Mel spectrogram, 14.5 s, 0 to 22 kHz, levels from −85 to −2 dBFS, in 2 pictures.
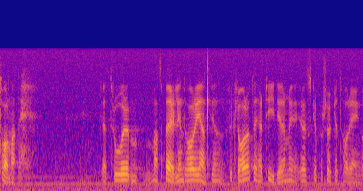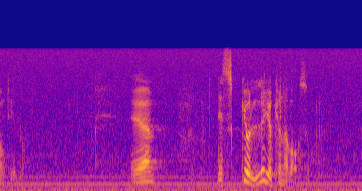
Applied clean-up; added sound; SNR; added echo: none; none; none; none.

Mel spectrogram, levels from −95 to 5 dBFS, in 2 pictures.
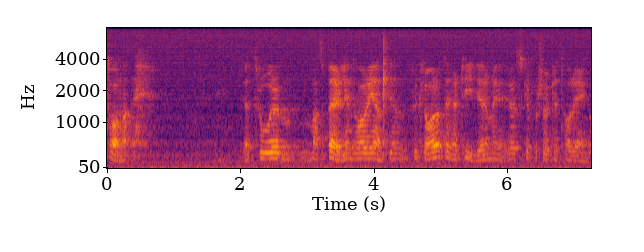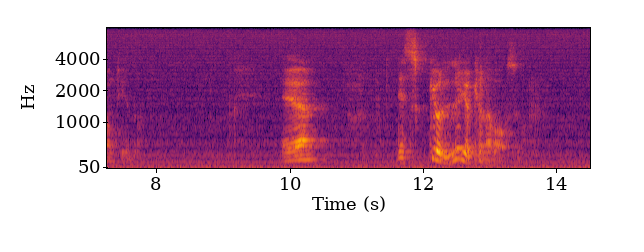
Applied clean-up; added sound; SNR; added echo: none; none; none; reverberation time 0.7 s.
